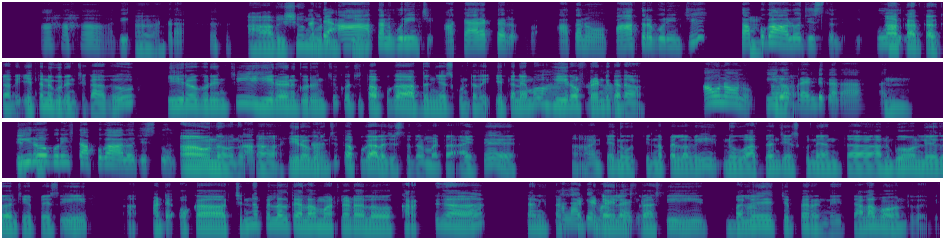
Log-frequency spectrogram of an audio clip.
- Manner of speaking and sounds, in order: giggle; in English: "క్యారెక్టర్"; in English: "హీరో"; in English: "హీరోయిన్"; in English: "హీరో ఫ్రెండ్"; in English: "హీరో ఫ్రెండ్"; in English: "హీరో"; in English: "హీరో"; in English: "డైలాగ్స్"
- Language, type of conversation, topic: Telugu, podcast, ఏ సినిమా పాత్ర మీ స్టైల్‌ను మార్చింది?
